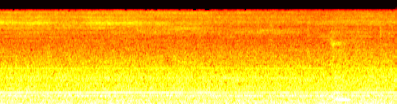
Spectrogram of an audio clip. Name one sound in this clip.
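A hand sprayer hisses as it sprays liquid onto the floor.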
